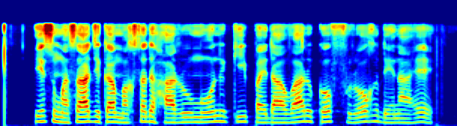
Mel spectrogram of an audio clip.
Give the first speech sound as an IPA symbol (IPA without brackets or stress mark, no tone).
ɪ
